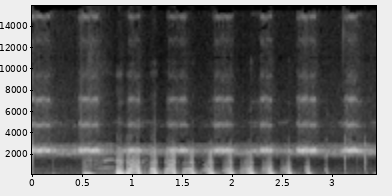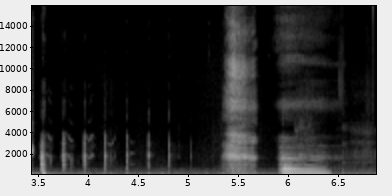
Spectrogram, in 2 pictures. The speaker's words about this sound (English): Crickets.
